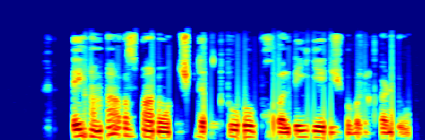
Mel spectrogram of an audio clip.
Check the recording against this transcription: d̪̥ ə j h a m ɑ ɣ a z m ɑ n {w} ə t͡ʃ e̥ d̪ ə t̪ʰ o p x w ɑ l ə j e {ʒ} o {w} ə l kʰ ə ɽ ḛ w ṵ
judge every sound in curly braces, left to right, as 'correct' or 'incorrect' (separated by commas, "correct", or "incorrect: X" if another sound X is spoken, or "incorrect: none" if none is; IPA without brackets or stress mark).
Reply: correct, correct, incorrect: b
